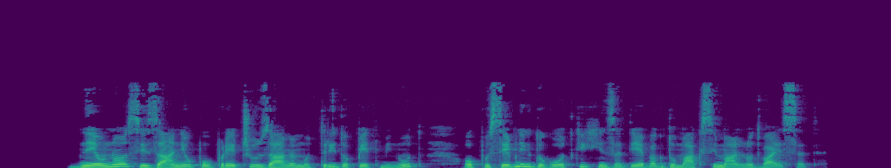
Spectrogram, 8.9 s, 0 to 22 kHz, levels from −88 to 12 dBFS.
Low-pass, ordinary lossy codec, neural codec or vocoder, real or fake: 19.8 kHz; MP3, 48 kbps; none; real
